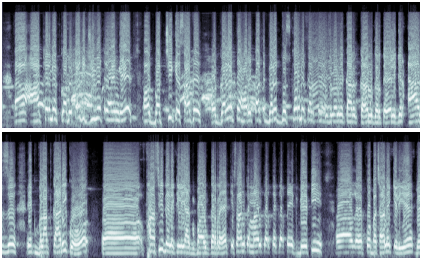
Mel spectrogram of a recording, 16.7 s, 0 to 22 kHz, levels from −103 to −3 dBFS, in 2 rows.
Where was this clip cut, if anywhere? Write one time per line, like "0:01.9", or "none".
0:06.3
